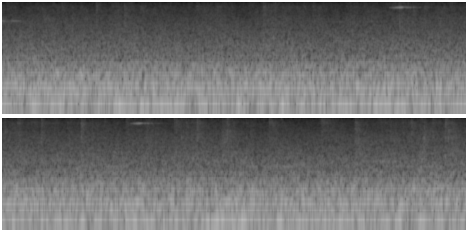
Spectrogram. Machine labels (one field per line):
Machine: fan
